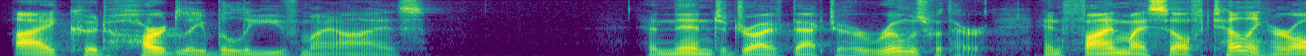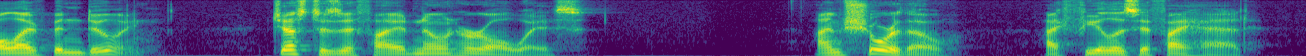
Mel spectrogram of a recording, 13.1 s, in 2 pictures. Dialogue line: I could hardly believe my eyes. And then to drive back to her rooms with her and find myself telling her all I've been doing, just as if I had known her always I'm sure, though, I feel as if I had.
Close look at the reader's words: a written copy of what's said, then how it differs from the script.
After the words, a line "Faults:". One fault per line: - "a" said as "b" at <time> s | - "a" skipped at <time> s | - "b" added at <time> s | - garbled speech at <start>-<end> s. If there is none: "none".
I could hardly believe my eyes. And then to drive back to her rooms with her and find myself telling her all I've been doing, just as if I had known her always I'm sure, though, I feel as if I had.
Faults:
none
